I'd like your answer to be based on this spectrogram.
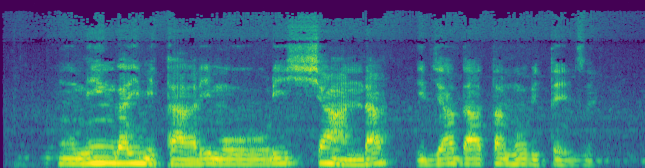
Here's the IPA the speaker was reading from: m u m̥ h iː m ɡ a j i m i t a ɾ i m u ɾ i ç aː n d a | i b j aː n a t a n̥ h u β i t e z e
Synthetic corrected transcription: m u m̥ h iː ŋ ɡ a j i m i t a ɾ i m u ɾ i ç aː n d a | i b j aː d a t a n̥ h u β i t e z e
